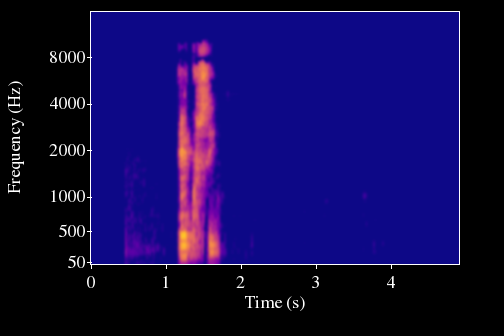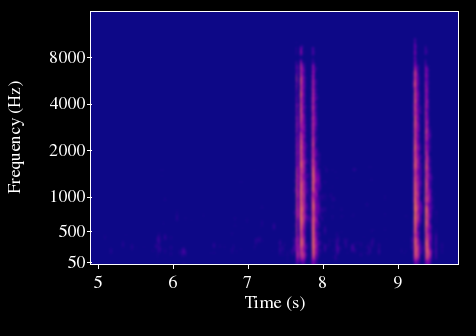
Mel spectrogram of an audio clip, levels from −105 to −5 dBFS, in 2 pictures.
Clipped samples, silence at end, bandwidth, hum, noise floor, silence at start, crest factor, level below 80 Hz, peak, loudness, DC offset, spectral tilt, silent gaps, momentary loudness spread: under 0.1%; 0.4 s; 9.6 kHz; none; under -90 dBFS; 1.15 s; 28 dB; under -90 dBFS; -10 dBFS; -26 LUFS; under 0.1%; -2 dB/octave; 2.48-2.52 s, 2.74-2.79 s, 2.95-3.00 s, 4.53-4.57 s; 22 LU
